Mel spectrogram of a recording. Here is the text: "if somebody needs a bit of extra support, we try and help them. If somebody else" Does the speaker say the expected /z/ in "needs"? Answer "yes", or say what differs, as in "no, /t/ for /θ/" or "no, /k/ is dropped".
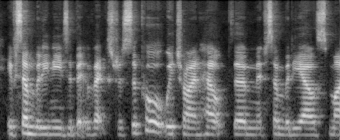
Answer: yes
